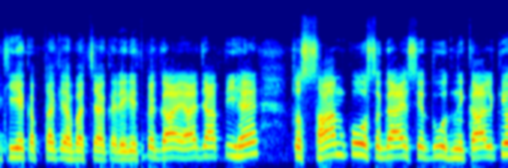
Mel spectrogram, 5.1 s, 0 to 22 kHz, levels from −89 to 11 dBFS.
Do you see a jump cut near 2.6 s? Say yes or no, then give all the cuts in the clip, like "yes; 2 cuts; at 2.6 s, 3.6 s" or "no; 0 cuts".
no; 1 cut; at 1.4 s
